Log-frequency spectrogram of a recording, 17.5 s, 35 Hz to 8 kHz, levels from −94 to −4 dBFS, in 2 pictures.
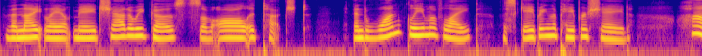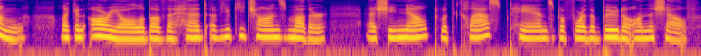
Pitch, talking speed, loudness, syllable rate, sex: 215 Hz, 145 wpm, -17 LUFS, 4.0 syllables/s, female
